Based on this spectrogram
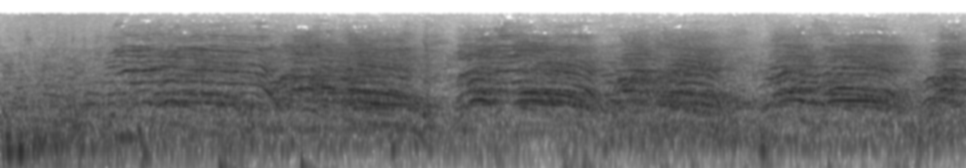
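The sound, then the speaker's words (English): A large crowd loudly chants candidate Leslie Rutledge's name over and over, one side of the room shouting Leslie and the other Rutledge, the rhythmic shouted bursts repeating every couple of seconds, sustained at full volume throughout. “So I need to see who can yell louder.”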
